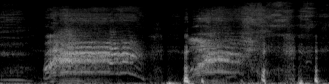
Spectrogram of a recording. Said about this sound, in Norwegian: Hvis jeg har sett på film, så er det liksom en som sier sånn eh, Slipp det løs nå, bare skrik. sånn er det.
